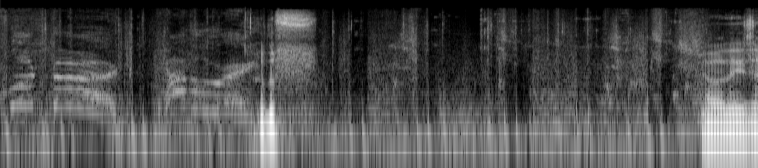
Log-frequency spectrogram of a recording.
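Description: Horse hooves thud steadily on dry ground.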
